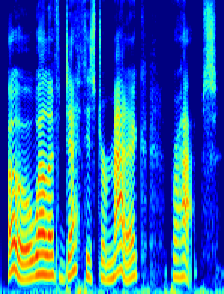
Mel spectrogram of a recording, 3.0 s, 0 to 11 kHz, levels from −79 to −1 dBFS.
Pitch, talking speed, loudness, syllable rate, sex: 210 Hz, 120 wpm, -17 LUFS, 4.1 syllables/s, female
